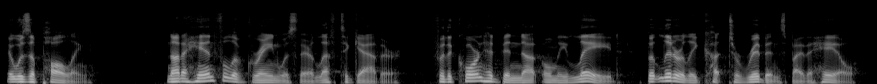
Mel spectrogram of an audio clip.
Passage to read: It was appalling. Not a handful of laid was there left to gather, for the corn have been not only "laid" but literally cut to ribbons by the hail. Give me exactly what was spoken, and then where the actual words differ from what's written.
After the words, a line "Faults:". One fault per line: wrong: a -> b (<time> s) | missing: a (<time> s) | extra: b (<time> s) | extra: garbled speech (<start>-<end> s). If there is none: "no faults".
It was appalling. Not a handful of grain was there left to gather, for the corn had been not only "laid" but literally cut to ribbons by the hail.
Faults:
wrong: laid -> grain (2.5 s)
wrong: have -> had (4.8 s)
